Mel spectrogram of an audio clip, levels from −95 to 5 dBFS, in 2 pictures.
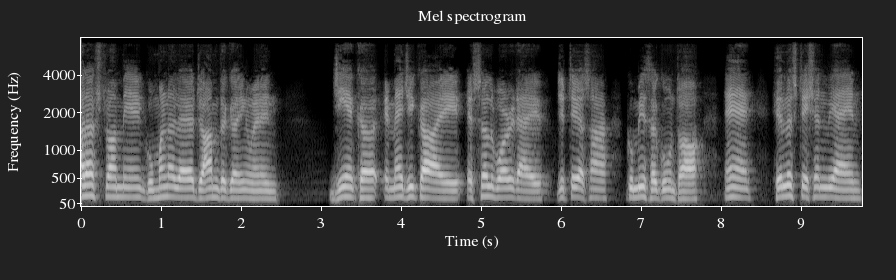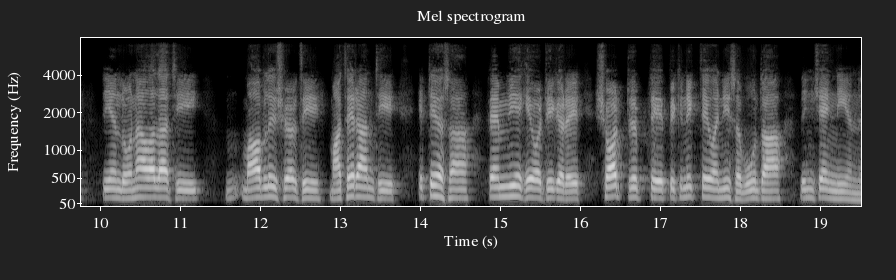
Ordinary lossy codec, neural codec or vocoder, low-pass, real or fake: none; codec, 16 kHz, 0.5 kbps, X-Codec, WavLM features, trained on Multilingual LibriSpeech; 7.2 kHz; fake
